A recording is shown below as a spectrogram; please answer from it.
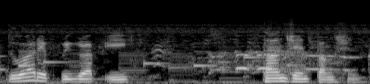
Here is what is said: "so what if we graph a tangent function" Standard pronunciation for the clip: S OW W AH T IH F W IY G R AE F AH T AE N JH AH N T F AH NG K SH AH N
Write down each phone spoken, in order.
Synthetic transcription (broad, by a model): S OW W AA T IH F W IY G R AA P AH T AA N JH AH N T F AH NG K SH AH N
